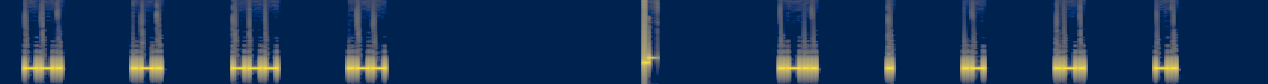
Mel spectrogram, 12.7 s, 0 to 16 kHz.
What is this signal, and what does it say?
Morse code, heard as a keyed tone, about 30 wpm, spaced as for 10 wpm, 690 Hz. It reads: GROW LEARN
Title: 6x Character Spacing - Top 300 Words - 30wpm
